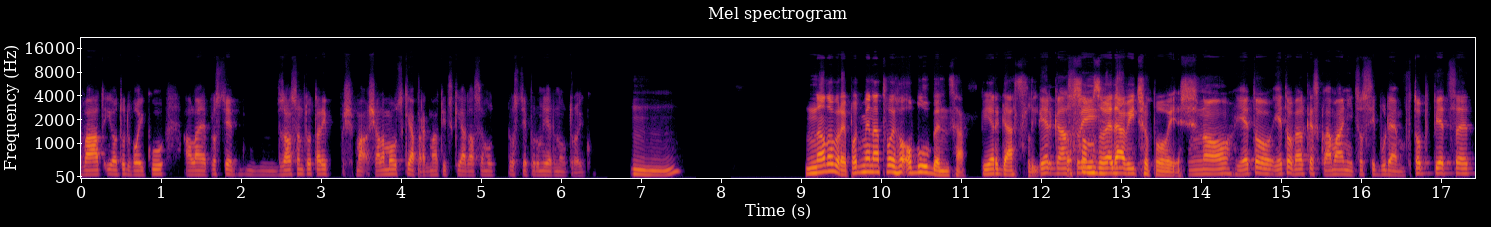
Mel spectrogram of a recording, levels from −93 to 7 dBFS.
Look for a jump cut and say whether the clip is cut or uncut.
uncut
